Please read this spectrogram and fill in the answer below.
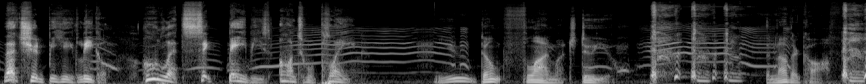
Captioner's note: cough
